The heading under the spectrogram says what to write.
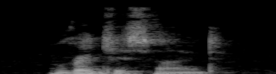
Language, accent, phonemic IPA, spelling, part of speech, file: English, Southern England, /ˈɹɛ.d͡ʒə.saɪd/, regicide, noun, LL-Q1860 (eng)-regicide.wav
- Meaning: 1. The killing of a king 2. One who kills a king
